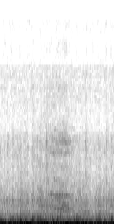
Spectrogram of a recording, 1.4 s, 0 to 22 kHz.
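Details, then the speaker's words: 1987 Chevrolet Caprice just after a cold December start: low lumpy idle, heavy bass rumble with slight stumble, struggling to stay running; owner suspects the carburetor choke, needing a rebuild. "to get that Carberry built so I can have my choking [ __ ] working right because it'll probably shut off in a little bit"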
